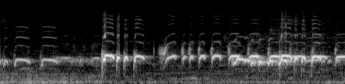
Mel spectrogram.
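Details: Local zebra dove from Indonesia singing strongly, meant to lure other doves into answering: soft rolling coos open, then a loud, fast run of staccato cooing notes continues almost unbroken to the end.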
